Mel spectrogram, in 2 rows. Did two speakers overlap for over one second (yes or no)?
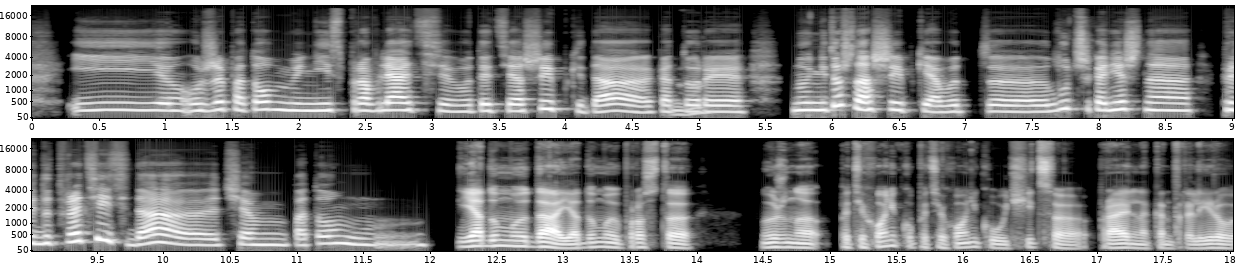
no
